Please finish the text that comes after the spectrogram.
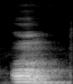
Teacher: के आधार पर संयुक्त स्वर के अंतर्गत रखा जाता है यानी दीर्घ से भी ज्यादा समय लगता है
